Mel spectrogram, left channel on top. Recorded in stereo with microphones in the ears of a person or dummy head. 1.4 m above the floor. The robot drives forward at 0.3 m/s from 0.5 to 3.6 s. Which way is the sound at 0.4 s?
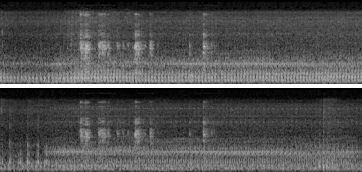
15° left (ahead or behind).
